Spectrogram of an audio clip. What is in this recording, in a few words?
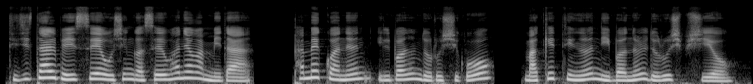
Korean; קריינות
